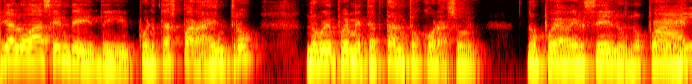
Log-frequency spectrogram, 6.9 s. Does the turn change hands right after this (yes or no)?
yes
